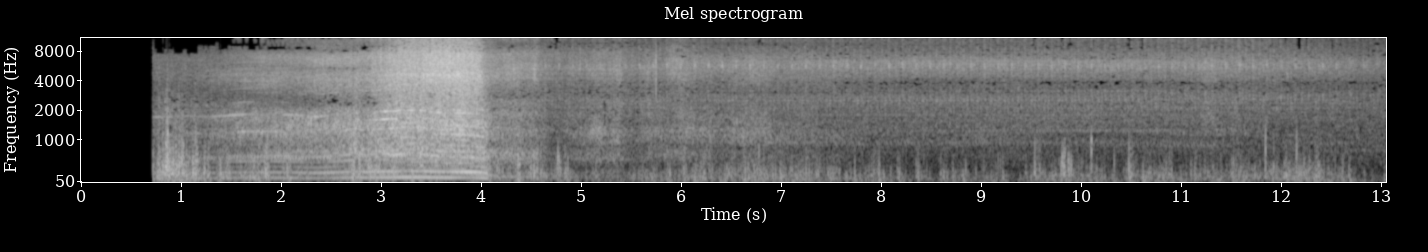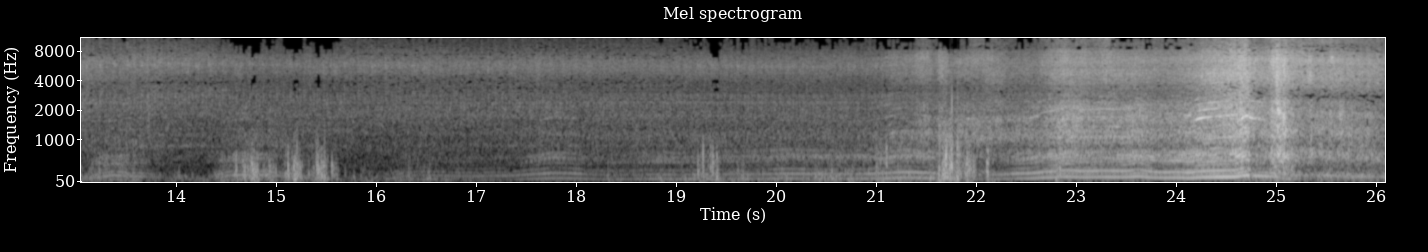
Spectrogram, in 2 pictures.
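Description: Toyota FJ Cruiser's 4.0 L V6 engine revving hard on a dirt track, rising and falling in pitch. It is loudest for a few seconds near the start and again as the truck comes close near the end, and fainter while it is farther off in between.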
